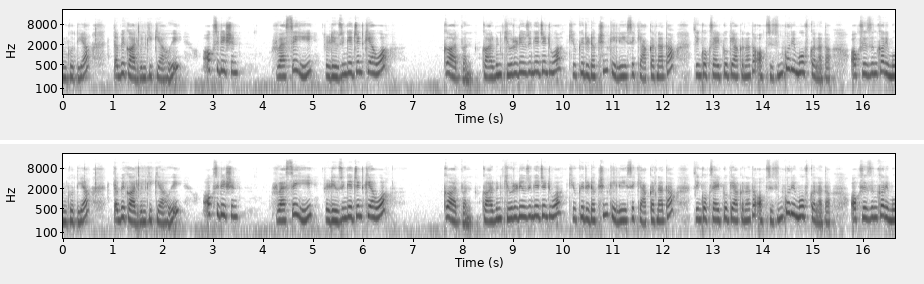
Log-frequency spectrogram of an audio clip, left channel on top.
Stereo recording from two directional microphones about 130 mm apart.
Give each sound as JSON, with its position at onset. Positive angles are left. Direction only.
{"t": 0.1, "sound": "speech", "side_deg": -25}
{"t": 7.6, "sound": "speech", "side_deg": -30}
